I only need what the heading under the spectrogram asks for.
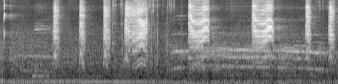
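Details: Long-tailed shrike of the Madura type giving its natural voice: loud, harsh, raspy bursts, some short and some drawn out for about half a second, irregularly spaced, over faint background hum.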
